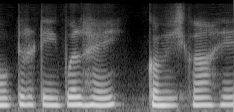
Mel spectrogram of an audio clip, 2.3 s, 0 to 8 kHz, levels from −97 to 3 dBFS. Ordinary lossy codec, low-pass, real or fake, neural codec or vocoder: AAC, 48 kbps; 7.2 kHz; fake; codec, 16 kHz, about 1 kbps, DyCAST, with the encoder's durations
